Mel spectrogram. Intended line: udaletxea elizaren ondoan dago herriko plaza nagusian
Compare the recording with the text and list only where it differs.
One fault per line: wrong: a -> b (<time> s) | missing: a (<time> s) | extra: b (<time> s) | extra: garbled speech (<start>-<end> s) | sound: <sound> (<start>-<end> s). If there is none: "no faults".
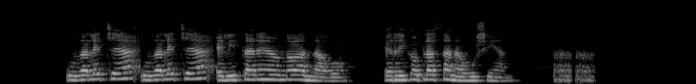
extra: udaletxea (1.5 s)
sound: laugh (5.5-6.0 s)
